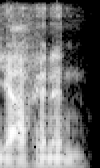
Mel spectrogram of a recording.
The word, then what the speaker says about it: 야훼: 하나님의 이름 야회는 사실 말로 발음하는 이름이 아니라 숨결로 내쉬는 이름이라는 겁니다. 한번 따라해 보세요. 숨을 천천히 들이쉬어 보세요. 야. 그리고 천천히 내쉬어 보세요. 회. 야. 회 들이쉬고 내쉬고 이게 하나님 이름의 소리와 비슷하다는 거예요.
